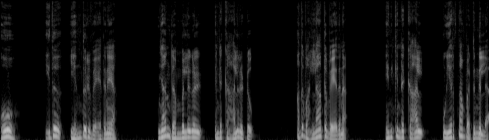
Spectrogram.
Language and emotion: Malayalam, sad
